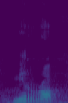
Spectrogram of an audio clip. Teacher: nun sukun bertemu dengan ro, itu idgham bilahunah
